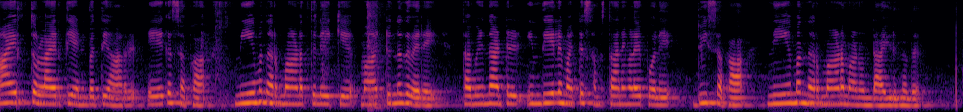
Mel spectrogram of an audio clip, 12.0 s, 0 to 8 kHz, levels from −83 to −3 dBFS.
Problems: none marked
